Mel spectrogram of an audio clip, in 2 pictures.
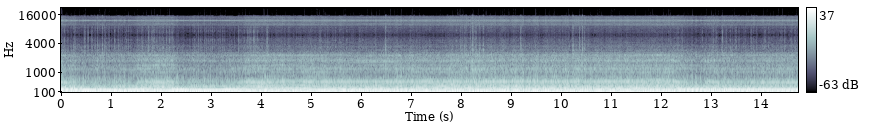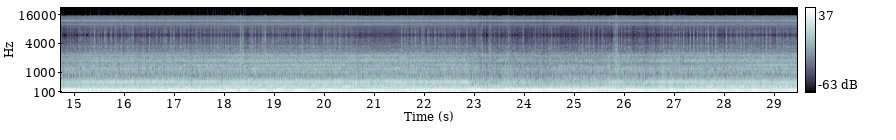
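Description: ATV engine running while riding, loud and close, its pitch dipping twice in the first few seconds and shifting a few more times as the speed changes.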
